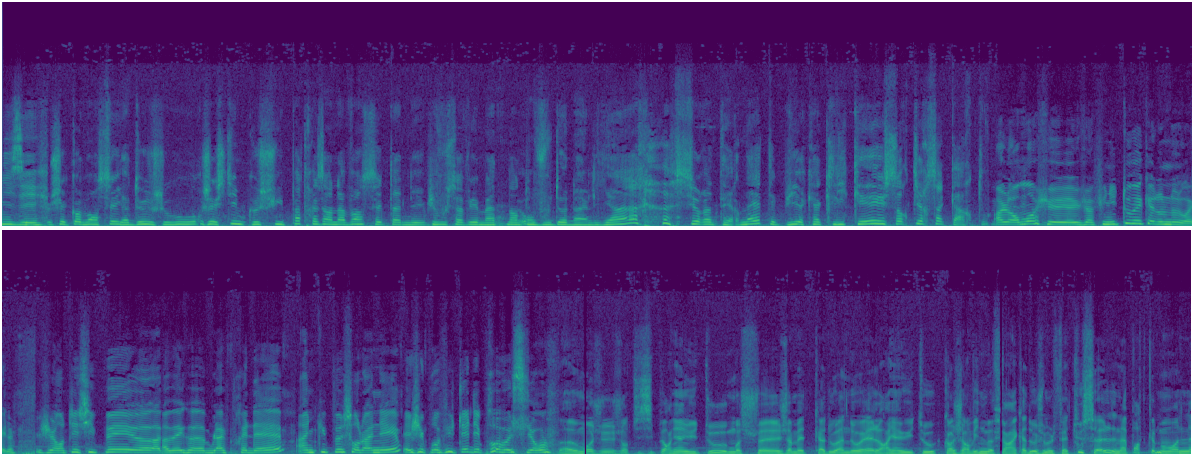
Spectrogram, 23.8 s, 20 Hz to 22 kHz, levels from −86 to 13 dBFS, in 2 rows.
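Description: At 17.71 s and again at 21.87 s the sound cuts out for about 27 ms. This is likely a Bluetooth dropout, consistent with two lost packets. Unlike a stall, playback resumes further on, skipping the missing audio.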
